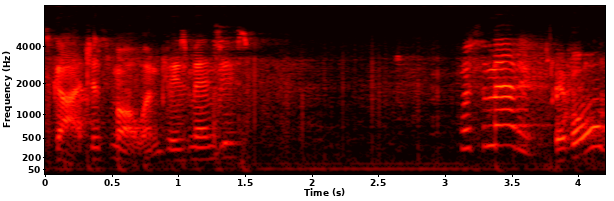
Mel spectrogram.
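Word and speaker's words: Menzies: a small one please menes what's the matter if all these Atlantic packs are to go through you Yanks will have to learn to speak The King's English and Men is just pronounced mingis why well don't ask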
